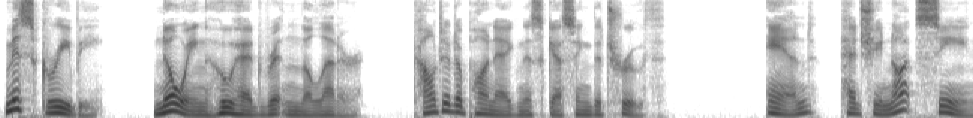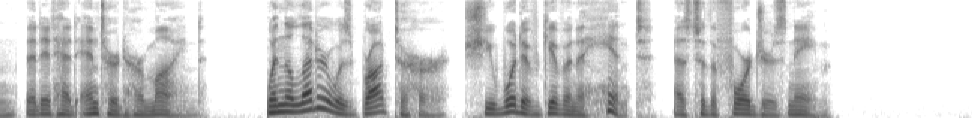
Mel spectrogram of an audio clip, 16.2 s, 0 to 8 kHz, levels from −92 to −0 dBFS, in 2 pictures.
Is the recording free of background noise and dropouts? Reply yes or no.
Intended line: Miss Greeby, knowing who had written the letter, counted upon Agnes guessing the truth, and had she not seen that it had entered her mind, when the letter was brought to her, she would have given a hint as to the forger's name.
yes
